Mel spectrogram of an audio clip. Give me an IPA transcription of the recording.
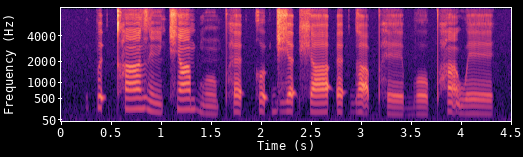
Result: pɪ˦ʔkʰã˦zĩ˨t͡ɕã˦ bũ˨pʰɛ˦ʔ kʊ˦ʔd͡ʑɛ˦ʔʃä˦ ʔɛ˦ʔɡä̰˦˨ pʰe˨bo˨pʰã˦˨ we˨

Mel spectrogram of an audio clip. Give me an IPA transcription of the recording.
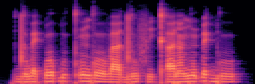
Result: dʊ˨wɛ˨k͡po˦ ɓu˨kʼũ˦ɡoː˨βa˨ du˦˨ fi˨kʼa˦ ɾã˦ɡũ˨˦ɓɛ˦ ɡ͡bu˦

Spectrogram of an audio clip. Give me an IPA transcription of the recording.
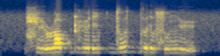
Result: ɕyɹɑp ɖʱyɾip dud d̪ɯɾisʷin̪y

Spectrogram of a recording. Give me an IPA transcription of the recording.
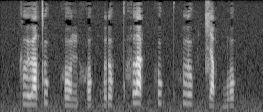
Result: klɯ˦˥a̯tu˥˩k̚ hoː˩˦nho˨˩k̚ro˦˥k̚ pʰla˥˩k̚hu˥˩k̚ pʰlu˥˩k̚ t͡ɕa˨˩p̚bo˦˥k̚

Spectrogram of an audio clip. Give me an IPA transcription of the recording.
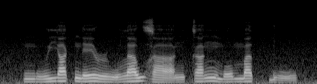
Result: mu˨˩˦ ja˦˥k̚ne˧˥ ɹu˨˩˨la˧˥wɣaː˨˩˨ŋka˧˥ŋ mo˧˥ma˦˥t̚ɓu˨˩˨

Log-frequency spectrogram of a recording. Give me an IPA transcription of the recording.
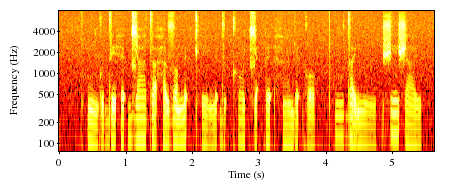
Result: pʰũ˨ɡo̰˦˨ dḛ˦˨hɛ˦ʔ d͡ʑä˦tä̰˦˨ha̰˦˨ʊ̯ zɔ̰˦˨nɛ˦ʔ kʰe˨ŋɛ˦ʔdʊ˦ʔkʰɔ˦ t͡ɕä˦ʔpɛ˦ʔ hã˦jɛ˦ʔɡɔ̰˦˨ | pʰu˦da̰˦˨ɪ̯nu˨ | ʃe˦ʃa˨ɪ̯

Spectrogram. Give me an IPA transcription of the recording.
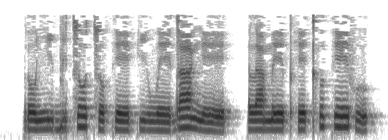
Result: ɾo˨ɲi˨bi˨t͡so˦ t͡so˨keː˨ki˨ weː˨ daː˦ŋeː˨ | la˨meː˨pʰe˨ kʰʊ˦keː˦fu˨

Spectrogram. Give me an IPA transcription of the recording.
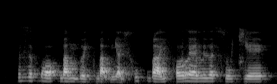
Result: zə˦˥p̚ɣɔ˨˦ hwa˧mɓə˨˩jkwa̰˧˨wɲa˧˩j xu˦˥k̚ɓa˨˦j hɔ˨˦lɛ˧lɨ˧ə̯ su˨˦t͡ɕe˧

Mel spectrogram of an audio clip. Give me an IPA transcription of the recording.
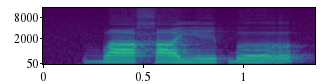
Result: bɑxɑjiɓʊ

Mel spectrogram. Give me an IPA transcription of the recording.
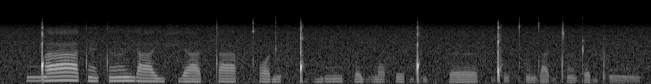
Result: ŋ͡ǃaːtɛ̃ tə̃ːjaːj fʲaːʈ taːfkʰɔɖə̃f ɡ͡ǃɔɡ͡buːkœj ŋ͡mɔfɘǃʼik pœːf ǃʼut̪ʰə̃d̪aɖtʼœ̃ ʈəɖpʼə̃ː

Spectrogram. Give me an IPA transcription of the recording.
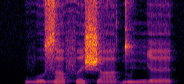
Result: βo˨˦za˦fɛ˦ ʃaː˨dũ˨ ɲɛ˦

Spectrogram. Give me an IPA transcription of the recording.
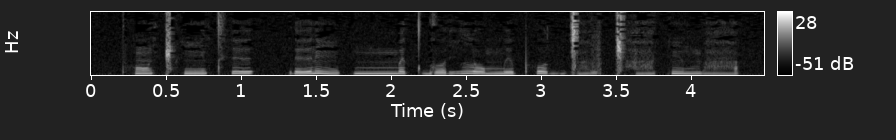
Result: pʰõǁʰĩtʰɪ | ɾɪɾĩ | mːɛtɡʊɾi̤ lomɪpʰod ɡ͡ǀa̤vǁʰa̤kĩ ma̤

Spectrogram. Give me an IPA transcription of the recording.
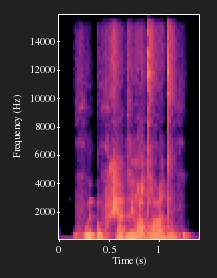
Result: xʷeʔɔxʷ ʃaɡəlʲe dˤɐjədɤxʷ

